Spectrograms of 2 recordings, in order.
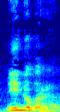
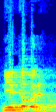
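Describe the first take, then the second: First: It is asked as a plain, neutral question. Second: It is asked in an accusing, challenging tone.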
